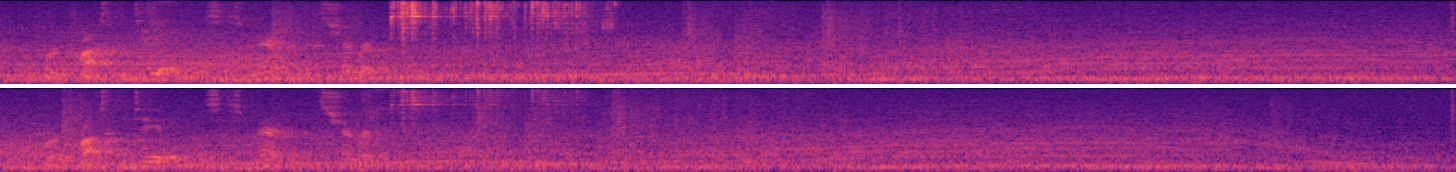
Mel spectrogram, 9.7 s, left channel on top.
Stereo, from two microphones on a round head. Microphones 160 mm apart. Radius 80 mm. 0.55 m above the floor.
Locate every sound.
0.1 s a man speaking: 10° right (ahead or behind), 5.5 m; by 2.5 s 30° right (ahead or behind), 4 m
2.6 s keys jangling: 70° left (ahead or behind), 1.6 m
